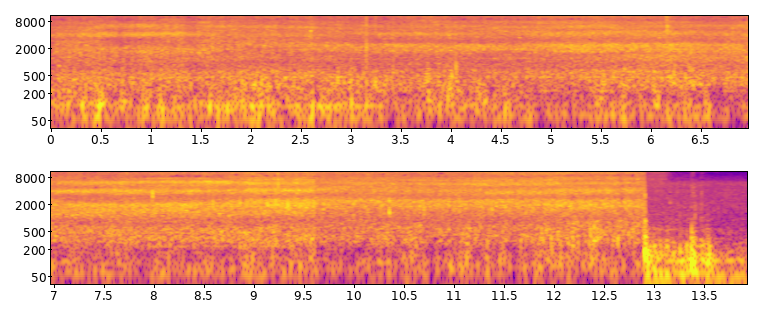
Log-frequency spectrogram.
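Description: Wind and road noise rush loudly past a moving car.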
